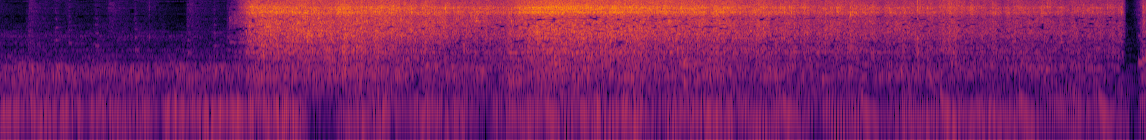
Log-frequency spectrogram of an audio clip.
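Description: Chopped shallots, garlic and whole spices tipped into hot oil in a steel wok, sizzling suddenly about two seconds in. The sizzle grows louder around four seconds, then slowly dies down.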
